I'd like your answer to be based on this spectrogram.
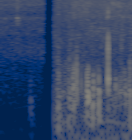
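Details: Brief low gurgling rumble after a moment of near silence; stomach growling (borborygmi), an ordinary digestive sound.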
